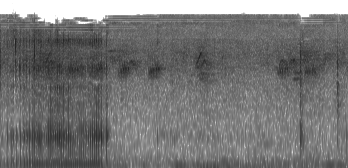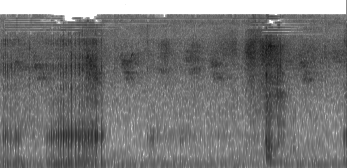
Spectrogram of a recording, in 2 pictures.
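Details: A female pug relaxing in her small bathtub gives two throaty, rattling snorts about three seconds apart. Faint rustling and light background noise fill the gaps.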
